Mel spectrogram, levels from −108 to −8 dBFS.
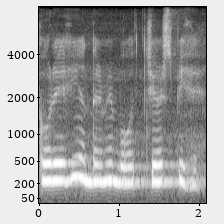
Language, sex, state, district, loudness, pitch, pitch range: Hindi, female, Assam, Hailakandi, -13 LUFS, 225 Hz, 215-235 Hz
